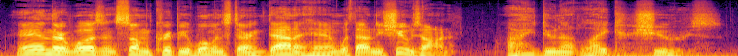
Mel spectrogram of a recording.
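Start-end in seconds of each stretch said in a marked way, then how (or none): 5.1-7.2 gently spoken, soft, very slow. A woman squatting down beside a man speaks to him: softly. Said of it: "she said softly".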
